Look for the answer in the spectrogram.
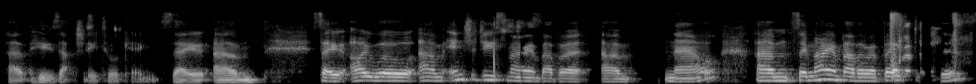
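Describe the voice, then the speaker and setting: A woman's voice: a bass voice, darkish tone. Hesitant woman hosting a video call. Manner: hesitant, many fillers and restarts. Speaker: host.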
